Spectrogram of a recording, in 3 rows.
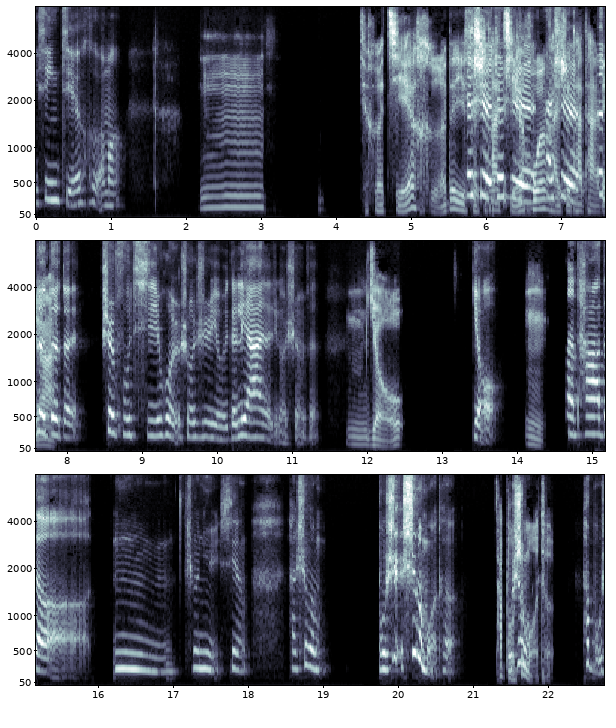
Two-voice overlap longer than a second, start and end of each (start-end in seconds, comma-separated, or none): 5.7-7.9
